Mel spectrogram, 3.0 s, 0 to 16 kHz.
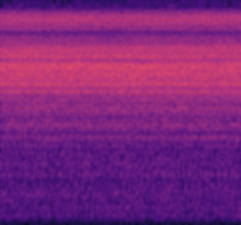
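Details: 2020 Toyota Camry, 2.5 L A25A four-cylinder, coolant service: steady, loud, high-pitched hiss of air through the venturi with no variation; the vacuum filler pulls the cooling system down normally.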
